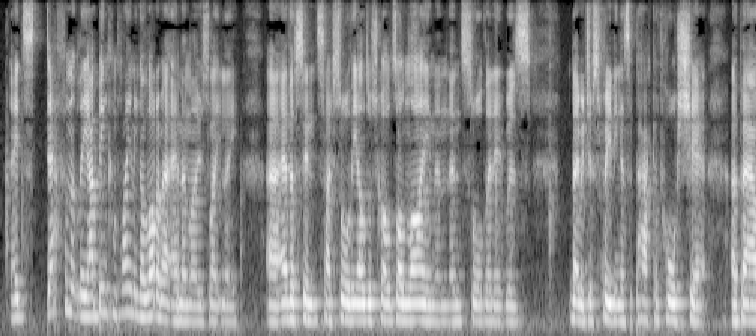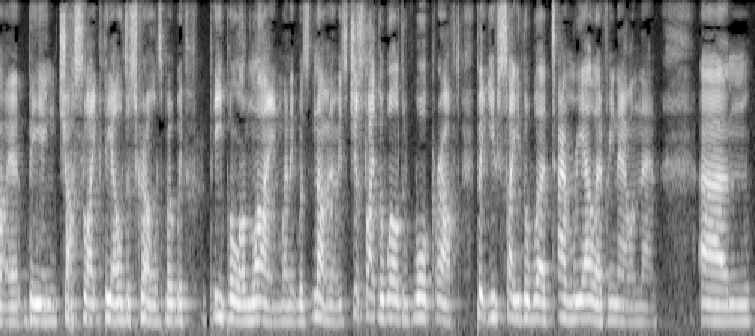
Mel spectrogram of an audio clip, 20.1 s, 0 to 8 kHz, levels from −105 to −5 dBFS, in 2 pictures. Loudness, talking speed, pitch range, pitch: -14 LUFS, 205 wpm, 145-165 Hz, 150 Hz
